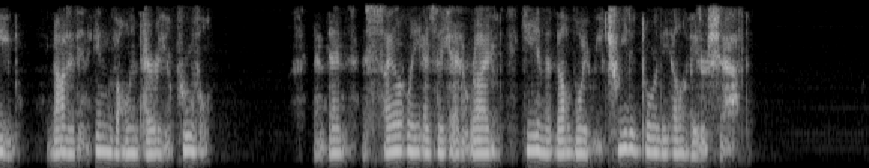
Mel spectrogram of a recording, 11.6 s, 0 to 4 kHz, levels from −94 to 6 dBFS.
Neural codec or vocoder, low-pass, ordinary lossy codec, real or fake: vocoder, 22.05 kHz, 80 mel bands, HiFi-GAN; 3.6 kHz; MP3, 32 kbps; fake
